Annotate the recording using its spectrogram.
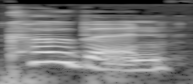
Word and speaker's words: Cockburn: And unfortunately, we have a suburb in Western Australia called Coburn, but it's spelt as Cockburn.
